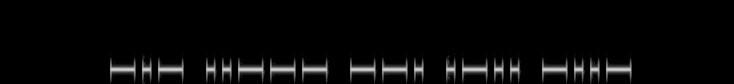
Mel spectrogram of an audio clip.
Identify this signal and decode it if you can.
Morse code, heard as a keyed tone, about 15 wpm, 700 Hz. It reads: K2GLX
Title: USA Call Signs - 2x Character Spacing - 15wpm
